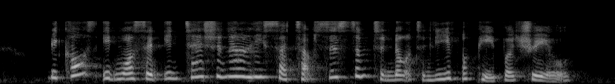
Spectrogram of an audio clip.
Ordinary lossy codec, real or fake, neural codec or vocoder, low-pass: none; fake; codec, 16 kHz, 4 kbps, FreqCodec, smaller model; none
